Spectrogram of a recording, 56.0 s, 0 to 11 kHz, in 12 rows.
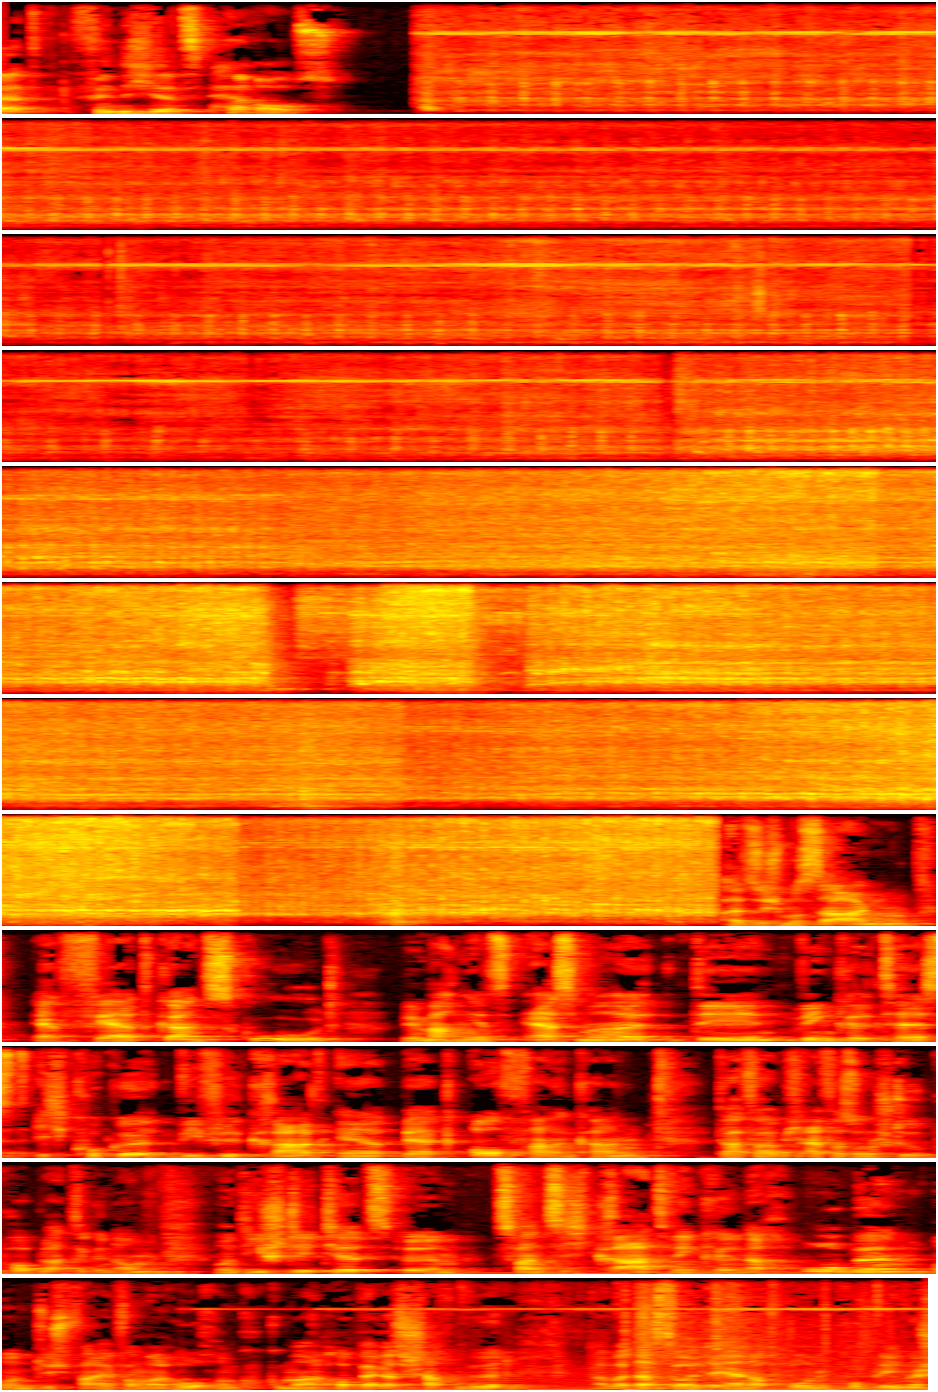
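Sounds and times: electric motor whirring: 2.1s - 36.3s, 53.4s - 56.0s.

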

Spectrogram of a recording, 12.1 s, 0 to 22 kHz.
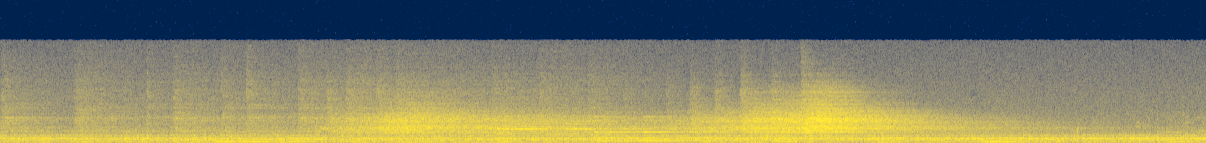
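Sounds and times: upright double bass notes: 0.0s - 8.0s, 8.7s - 12.0s
drum cymbals: 0.0s - 12.0s
electric guitar: 0.0s - 12.0s
piano: 0.0s - 12.0s.

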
